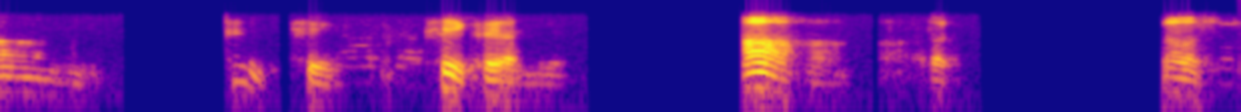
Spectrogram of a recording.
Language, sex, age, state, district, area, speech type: Hindi, male, 30-45, Uttar Pradesh, Prayagraj, rural, conversation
